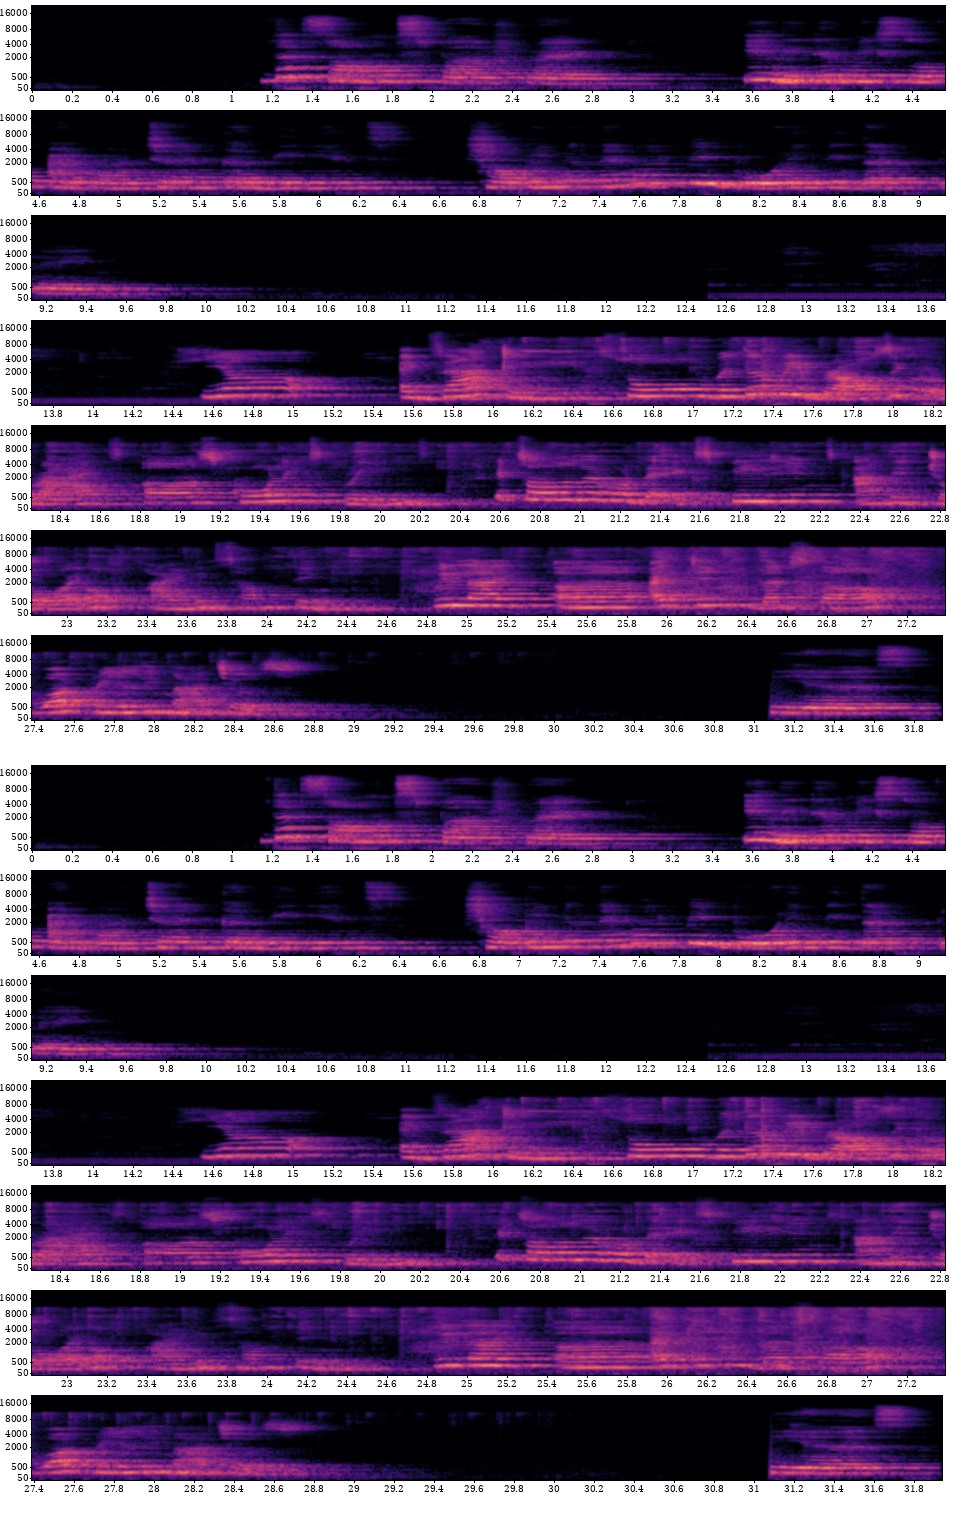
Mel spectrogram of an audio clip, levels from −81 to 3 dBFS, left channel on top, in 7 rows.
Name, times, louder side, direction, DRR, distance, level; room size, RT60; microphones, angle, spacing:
voice 1, 1.1-2.9 3.5-6.3 6.7-9.6 31.1-31.7, equal, 85° right, -3 dB, 0.5 m, -25 dB
voice 2, 14.4-15.1 15.5-20.2 20.6-24.4 24.8-27.1 27.4-28.7, left 2 dB, 30° left, 2 dB, 0.3 m, -25 dB
sound 1, 15.9-30.0, right 2 dB, 35° right, 0.5 m, -42 dB
2.3 x 2.2 x 3.9 m, 1.1 s
head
